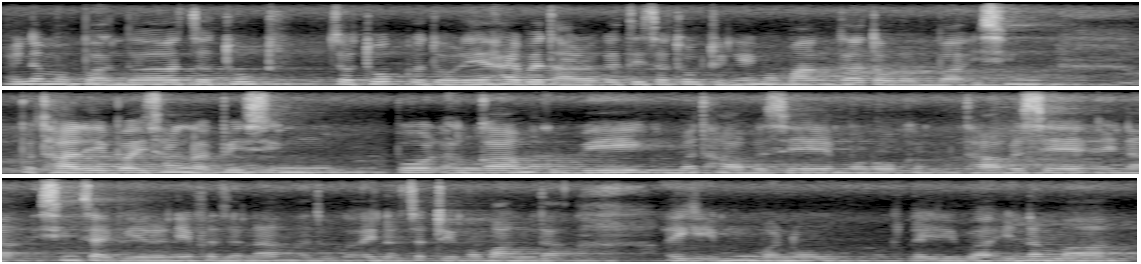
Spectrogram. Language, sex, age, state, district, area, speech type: Manipuri, female, 30-45, Manipur, Kakching, rural, spontaneous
